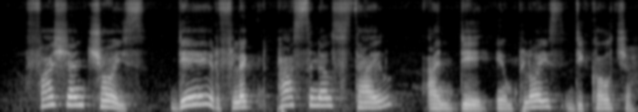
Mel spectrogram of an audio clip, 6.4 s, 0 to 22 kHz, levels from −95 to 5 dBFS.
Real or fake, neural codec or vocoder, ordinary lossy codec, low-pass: fake; vocoder, 48 kHz, 128 mel bands, Vocos; none; none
